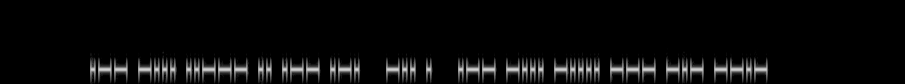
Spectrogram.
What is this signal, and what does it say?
Morse code, heard as a keyed tone, about 30 wpm, 700 Hz. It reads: WB2IWR DE WB6OKQ
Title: USA Callsign DE Callsign 30wpm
